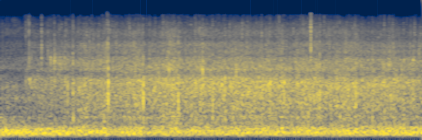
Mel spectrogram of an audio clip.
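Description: Large audience applauding steadily, a dense even clatter of many hands clapping.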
